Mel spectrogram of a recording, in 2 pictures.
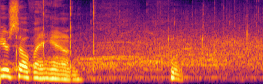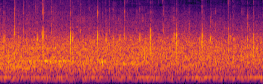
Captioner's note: audience applauding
